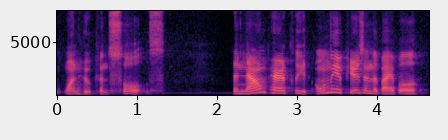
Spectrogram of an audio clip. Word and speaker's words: paraclete: a really important one paraclete which john uses to describe an important role of the holy spirit so paraclete is the english pronunciation of parakletos a greek word made by combining pera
